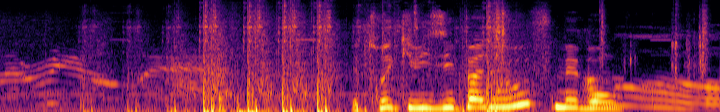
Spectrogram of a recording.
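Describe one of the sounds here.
Pistol shots crack in quick succession.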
